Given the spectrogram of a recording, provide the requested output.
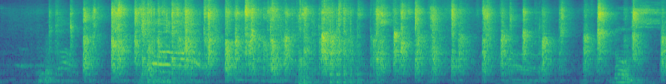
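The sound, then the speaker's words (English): An audience claps loudly and steadily for several seconds, clapping for grace, the dense applause settling into a more rhythmic, pulsing beat toward the end, with voices mixed in underneath. “Please, applause. Clap for that grace.”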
